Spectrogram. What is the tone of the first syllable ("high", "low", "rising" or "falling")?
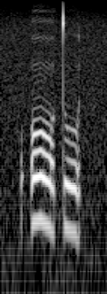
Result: falling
